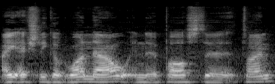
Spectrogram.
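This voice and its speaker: Noticeable background noise accompanies a man talking in a Dutch accent. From Netherlands. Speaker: gaming YouTuber. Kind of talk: casual vlog. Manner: hesitant, many fillers. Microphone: cheap microphone.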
